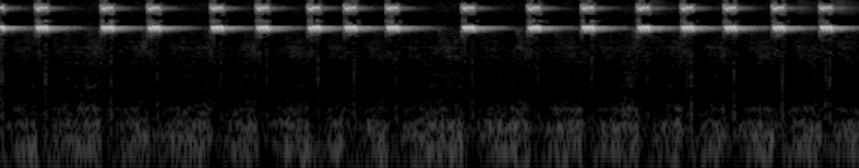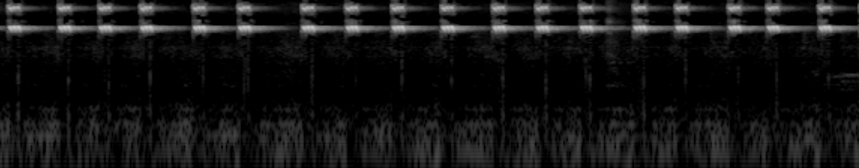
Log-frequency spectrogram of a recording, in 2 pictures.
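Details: Rapid high-pitched chirps from a jangkrik kalung cricket, a sound described as scaring off rats, repeated around three times a second with slightly uneven spacing and a short break early on; soft background hum.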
